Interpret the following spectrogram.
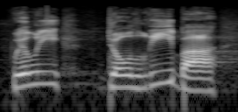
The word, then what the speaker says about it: Willie Doliba: They're going to host Silver Creek Forestville, and then while you're there, so early on we pronounced the name wrong, and I wanted to make sure we throw it out. It's Willie Doliba is the quarterback for Silver Creek Forestville.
